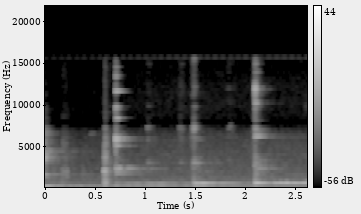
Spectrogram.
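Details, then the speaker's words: J79 turbojet cutaway display engine, rotor turned slowly by hand; scattered glassy, chime-like pings from dirt trapped in the cases striking the compressor blade tips, ringing because the blades are seized solid in the discs. "That sound you hear is dirt trapped in the cases hitting the ends of the compressor blades. It's quite musical. The reason they're musical is because they're seized solid in the discs."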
